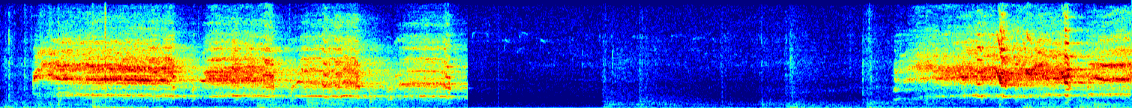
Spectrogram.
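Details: Peregrine falcon chicks at a nest on a falcon cam in November: harsh, drawn-out wailing screams in two long bursts around three seconds each, split by a quiet pause, with faint low rumble beneath.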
